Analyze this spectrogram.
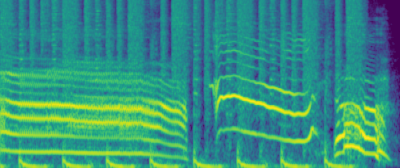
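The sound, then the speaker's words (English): Crow-like cawing from a bird in a video game: three drawn-out, wavering, groaning caws, the first long and sliding down in pitch, over a steady low thumping beat. “Hey, little birdie, are you okay?”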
